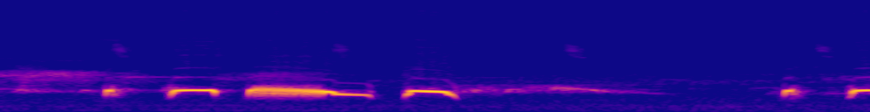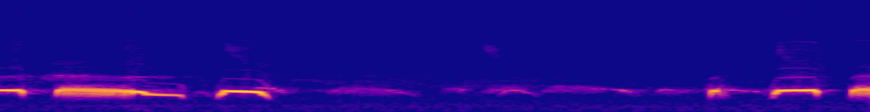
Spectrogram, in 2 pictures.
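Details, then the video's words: Decoy spotted dove with a 'thổ đồng' voice, calling to stimulate and train other doves; low hollow coos in phrases of two short notes, a longer swelling note and a final drop, repeated about every four seconds, with softer coos between. "tiếng Cu gáy mồi giọng thổ đồng hạp bổi kích mồi luyện bổi"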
